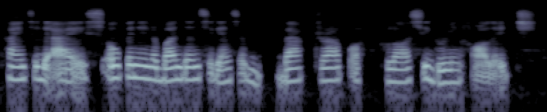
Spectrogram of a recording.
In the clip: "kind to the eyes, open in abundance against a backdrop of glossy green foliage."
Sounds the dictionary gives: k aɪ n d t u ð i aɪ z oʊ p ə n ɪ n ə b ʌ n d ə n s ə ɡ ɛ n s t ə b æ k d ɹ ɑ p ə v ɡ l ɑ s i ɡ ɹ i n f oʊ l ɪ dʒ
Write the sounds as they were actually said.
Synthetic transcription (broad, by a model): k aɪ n t u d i aɪ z oʊ p ə n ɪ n ə b ʌ n d ə n s ə ɡ ɛ n s t ə b æ k d ɹ ɑ p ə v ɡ l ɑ s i ɡ ɹ i n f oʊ l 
